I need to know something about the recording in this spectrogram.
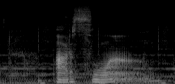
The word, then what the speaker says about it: Арслан: Ребят, правильно говорить... Арслан.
